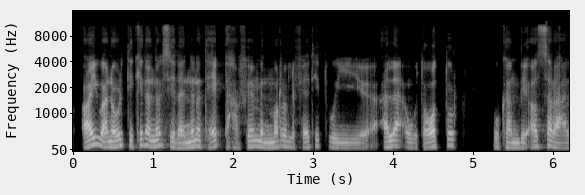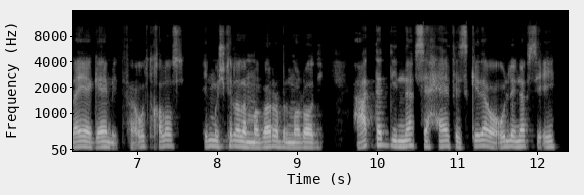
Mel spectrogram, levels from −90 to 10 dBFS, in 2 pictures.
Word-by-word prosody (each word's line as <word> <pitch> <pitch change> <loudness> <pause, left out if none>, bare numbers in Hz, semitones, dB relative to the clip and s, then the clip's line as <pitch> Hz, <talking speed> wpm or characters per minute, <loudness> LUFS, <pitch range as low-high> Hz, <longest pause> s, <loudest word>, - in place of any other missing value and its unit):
أيوه، 180 0 +7
أنا 130 +1 +5
قُلت 150 +2 +1
كده 165 +4 0
لنَفسي، 150 -3 0
لأن 110 0 +2
أنا 140 +2 +5
تعبت 140 - -3
حرفيًا 140 - -3
من 140 -2 +2
المرّة 125 +4 +1
اللي 125 -2 -6
فاتت 130 +4 -5
وي 110 -2 -5
قلق 140 +1 0
وتوتُّر، 135 +8 +1 0.4
وكان 110 -1 -2
بيأثّر 135 +4 0
عليّا 125 +5 +3
جامد، 120 -2 0
فقُلت 135 0 -6
خلاص، 145 +2 -5 0.2
إيه 135 - -4
المشكلة 140 0 -1
لمّا 120 -3 +4
أجرّب 130 +2 +2
المرّة 115 0 +2
دي؟ 115 +1 -17 0.3
قعدت - - -1
أدّي 160 -4 -2
لنَفسي 140 +2 +1
حافز 135 -4 -3
كده، 145 0 0
وأقول 130 +2 +1
لنَفسي 140 -1 -1
إيه، 130 +1 -4
135 Hz, 175 wpm, -24 LUFS, 120-145 Hz, 0.4 s, أيوه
